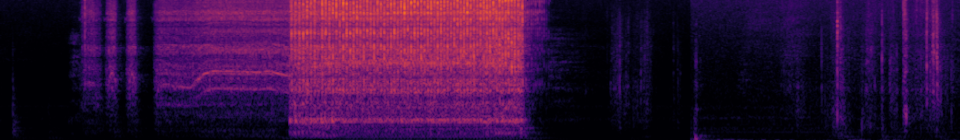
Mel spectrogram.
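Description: Ryobi cordless driver running a screw through a steel door's hinge: the motor spins up with a rising whine, then turns much louder and harsher for about two seconds as the screw drives home, and stops. A single dull knock comes near the end.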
